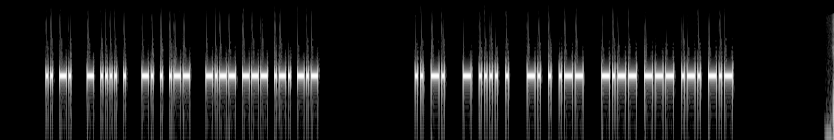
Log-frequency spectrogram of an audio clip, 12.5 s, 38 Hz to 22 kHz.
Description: Morse code, heard as a keyed tone, about 38 wpm, 700 Hz. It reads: IN THE NEW YORK IN THE NEW YORK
